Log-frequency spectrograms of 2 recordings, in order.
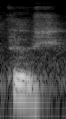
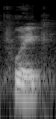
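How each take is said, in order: First: The word ends with an sh sound. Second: The word ends with a hard g sound. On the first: "and one says Push" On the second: "One says Puig"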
